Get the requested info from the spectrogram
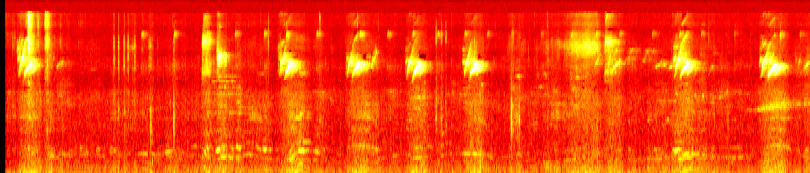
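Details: Squirrel calling with short, sharp, high chirps repeated roughly every second in a steady series, over a constant low background rumble.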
